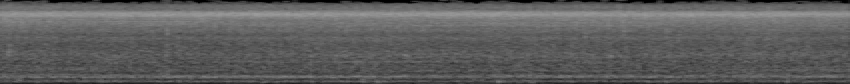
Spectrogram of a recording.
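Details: Japanese honey bees fanning at the hive on a hot day, a dense, steady droning hum of many wings with a band of tone near the low-middle, unbroken throughout and overlaid by broad hiss.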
